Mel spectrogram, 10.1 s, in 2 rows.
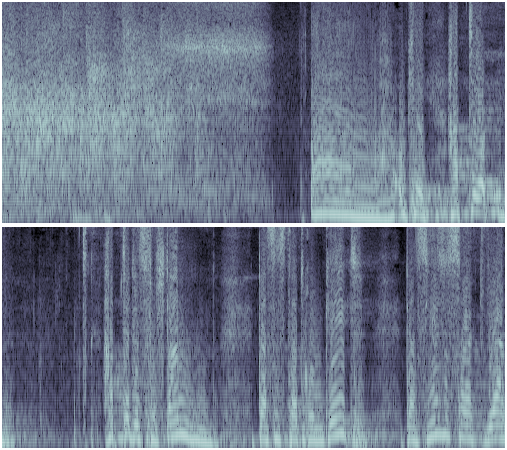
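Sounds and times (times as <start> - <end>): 
audience applause: 0.0 - 2.6
speech: 4.1 - 5.3, 6.1 - 10.0.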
